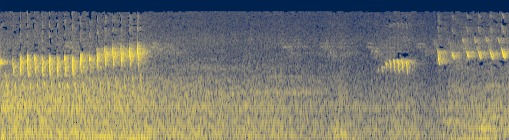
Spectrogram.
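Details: Male canary singing, which serves to attract a female, show territory ownership and prove fitness. A fast, evenly repeated high trill lasts over a second, then a pause, a short note, and another rapid trill over a steady background hiss.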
